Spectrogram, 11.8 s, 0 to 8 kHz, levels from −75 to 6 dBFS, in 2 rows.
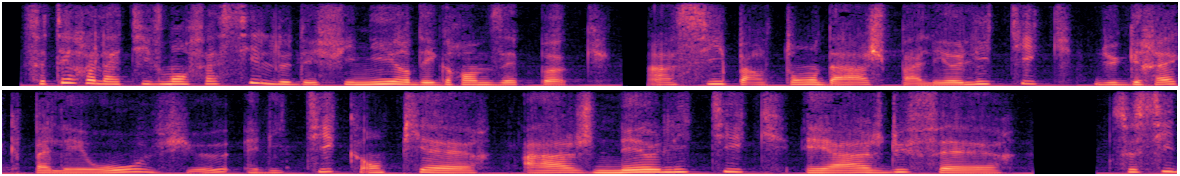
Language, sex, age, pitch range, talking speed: French, female, 40-59, 175-225 Hz, 135 wpm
